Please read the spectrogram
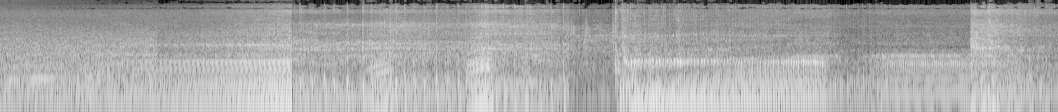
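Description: Small two-stroke engine of a motorized chopper bicycle running under way as the bike is ridden past, its pitch rising and falling with the throttle. The sound changes abruptly a few times, at about three, six and eight seconds in.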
